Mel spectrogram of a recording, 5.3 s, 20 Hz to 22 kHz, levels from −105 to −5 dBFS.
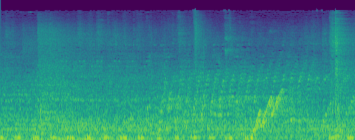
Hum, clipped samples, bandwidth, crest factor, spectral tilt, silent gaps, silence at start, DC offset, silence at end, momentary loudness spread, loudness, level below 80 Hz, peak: none; under 0.1%; 16 kHz; 14 dB; -6 dB/octave; none; 0 s; under 0.1%; 0 s; 5 LU; -25 LUFS; -32 dBFS; -10 dBFS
